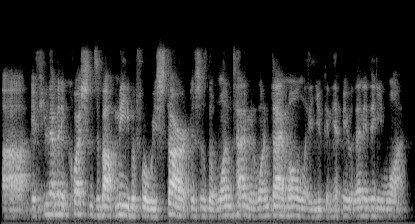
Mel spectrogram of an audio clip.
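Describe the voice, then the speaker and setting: Speaking briskly in a mid-range voice with vocal fry and fairly even intonation, a man in his fifties delivers a motivational real estate lecture to a live class. He's emphatic and marks his points with "okay," in an echoey, dull lo-fi recording.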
